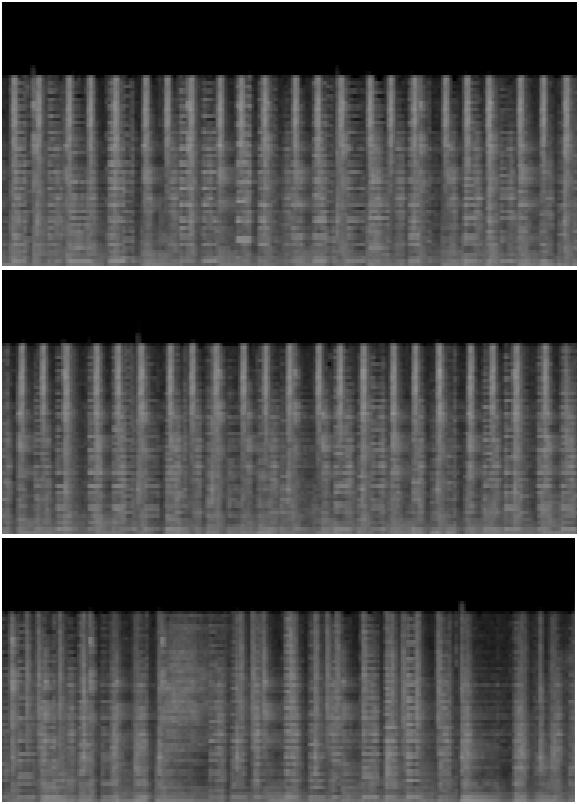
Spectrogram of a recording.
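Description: Huayno band playing an instrumental introduction: a lead acoustic guitar plays runs of plucked notes over keyboard and electric bass, to a steady dance rhythm.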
